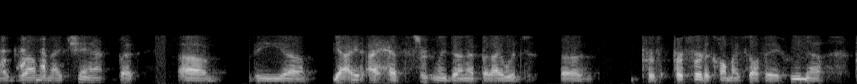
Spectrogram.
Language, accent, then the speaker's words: English; Minnesota, United States; I come from Minnesota originally, and so it's quite a climate change.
